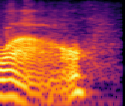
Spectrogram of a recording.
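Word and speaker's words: Laux: Um, but yeah, amazing poets and Lao is spelled L A U X. So, it's like this Dorian Lao.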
